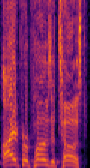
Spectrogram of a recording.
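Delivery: high, playful toast-giver; lightly hammed-up call for a toast; mock toast. Repeats mock toast after laughing.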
